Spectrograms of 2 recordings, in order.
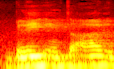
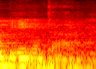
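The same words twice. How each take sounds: First: Said in the usual way. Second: Softer, hushed second take; quiet repeat. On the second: Shown as a demonstration. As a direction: let the repeat sink down to almost nothing. (tyst, dämpad upprepning)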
